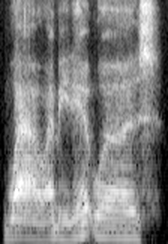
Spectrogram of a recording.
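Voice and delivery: ordinary talk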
